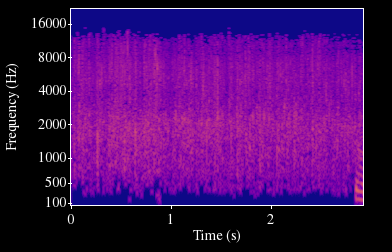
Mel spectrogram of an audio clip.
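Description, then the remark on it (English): Steady audience applause fills the whole stretch, a dense, even wash of many hands clapping at once, fairly loud, with no voices rising above it. “And to that, he gets a, gets applause.”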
